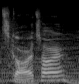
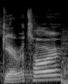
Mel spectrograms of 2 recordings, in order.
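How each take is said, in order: First: The name begins like the plain word scar. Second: The name begins like the word scarab. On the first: This is how the speaker has always said it. "not Scaritar, like I've been saying since whenever it released" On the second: The name is derived from the word scarab. "part of Scartar's name comes from Scarab, so it's probably pronounced Scaritar"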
